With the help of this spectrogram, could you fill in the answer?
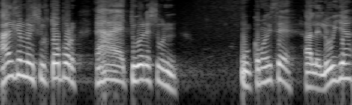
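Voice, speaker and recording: A man with a high pitch speaks at a very slow pace. His intonation is lively. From Mexico, Puebla. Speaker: pastor. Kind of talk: sermon.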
